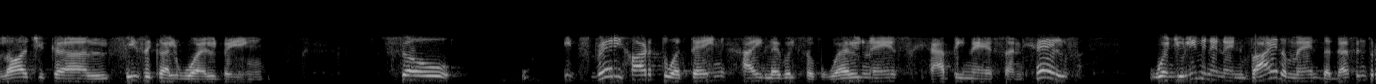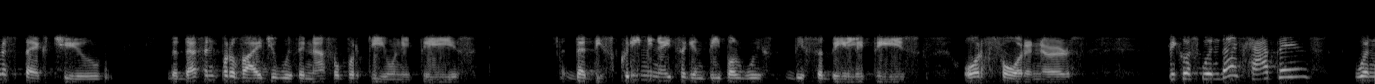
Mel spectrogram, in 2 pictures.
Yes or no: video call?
no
